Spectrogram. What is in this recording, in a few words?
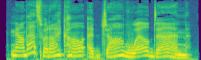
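now that's what I call a job well done, female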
